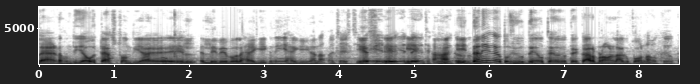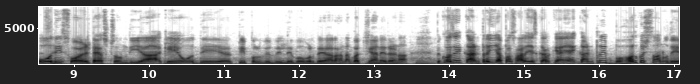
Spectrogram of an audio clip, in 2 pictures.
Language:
Punjabi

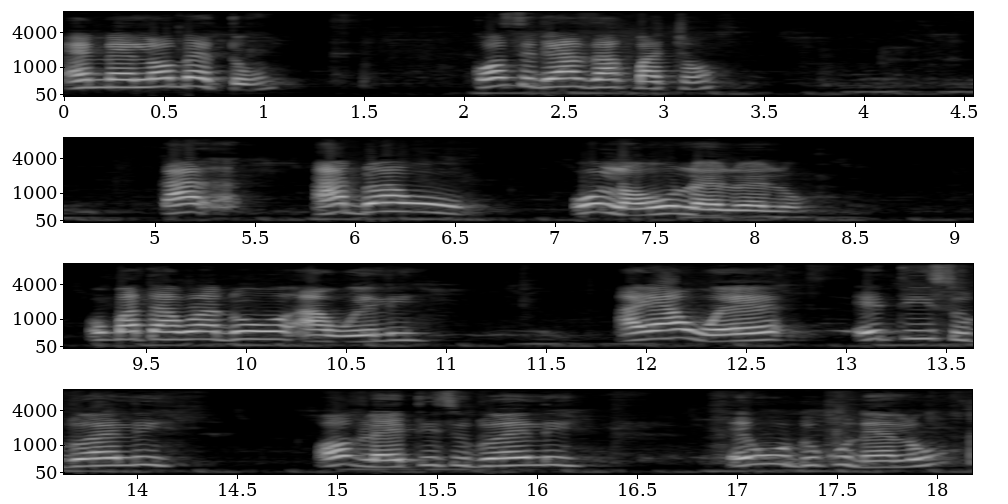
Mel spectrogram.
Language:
Ikposo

